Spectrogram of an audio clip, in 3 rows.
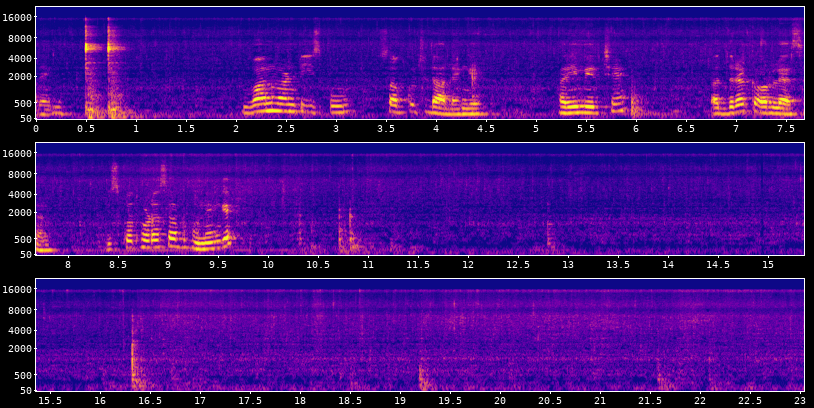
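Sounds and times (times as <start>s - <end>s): meat sizzling in oil: 0.0s - 23.0s
spatula knocking against pan: 0.5s - 1.0s.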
